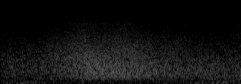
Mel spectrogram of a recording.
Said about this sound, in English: As you approach the ocean, the waves seem to grow. The white surf spiraling as it makes its way up the beach towards you.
